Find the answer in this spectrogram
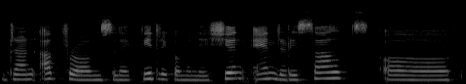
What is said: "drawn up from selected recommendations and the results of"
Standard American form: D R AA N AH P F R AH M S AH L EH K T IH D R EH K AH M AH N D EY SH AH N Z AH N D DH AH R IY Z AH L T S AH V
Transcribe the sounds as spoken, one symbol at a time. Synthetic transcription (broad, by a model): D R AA N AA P F R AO M S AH L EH K T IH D R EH K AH M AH N D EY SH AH N AH N D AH R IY S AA L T S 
